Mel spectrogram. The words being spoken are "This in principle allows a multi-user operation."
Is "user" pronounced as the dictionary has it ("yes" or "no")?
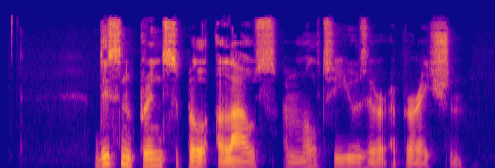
yes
